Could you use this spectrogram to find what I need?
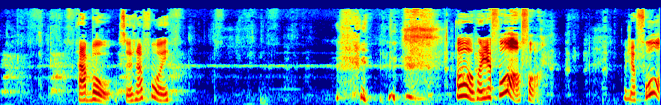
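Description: A puppy whines and yelps close by.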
